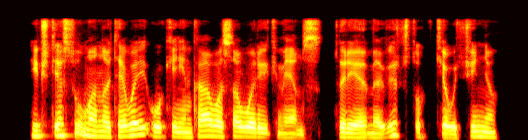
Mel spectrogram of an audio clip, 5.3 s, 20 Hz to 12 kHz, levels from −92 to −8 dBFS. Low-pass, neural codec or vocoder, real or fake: 7.2 kHz; codec, 16 kHz, 4 kbps, X-Codec, HuBERT features, trained on LibriSpeech; fake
